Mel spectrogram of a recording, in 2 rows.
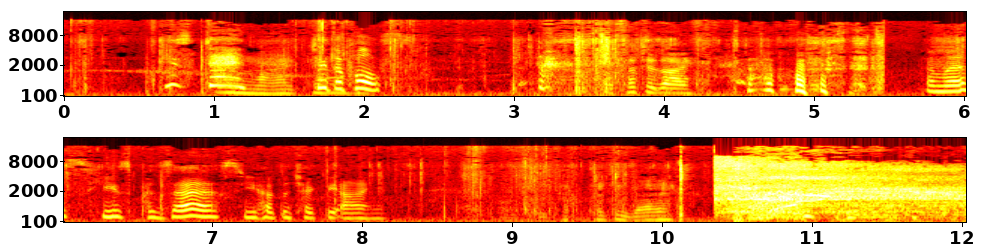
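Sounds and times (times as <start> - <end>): person laughing: 4.4 - 5.5
loud hiss-like noise burst: 10.4 - 12.0.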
